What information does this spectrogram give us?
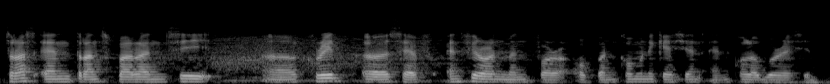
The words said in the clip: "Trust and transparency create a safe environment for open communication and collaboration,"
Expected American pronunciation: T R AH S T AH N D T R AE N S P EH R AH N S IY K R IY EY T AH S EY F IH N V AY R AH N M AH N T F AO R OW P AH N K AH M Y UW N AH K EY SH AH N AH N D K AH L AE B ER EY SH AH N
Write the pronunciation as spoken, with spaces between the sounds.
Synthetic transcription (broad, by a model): T R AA S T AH N T R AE N S P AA R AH N S IY K R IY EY T AH S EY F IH N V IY R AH N M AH N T F AO R OW P AH N K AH M UW N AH K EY S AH N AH N K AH L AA B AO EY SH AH N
